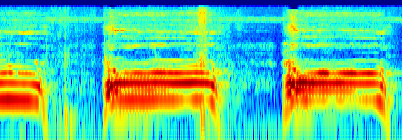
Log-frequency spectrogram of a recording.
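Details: A Treeing Walker Coonhound, excited after running out of food the night before, gives three rich, sustained howls, each dropping in pitch at the end, as he asks to go for a car ride to the store.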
